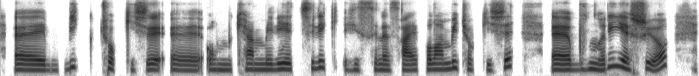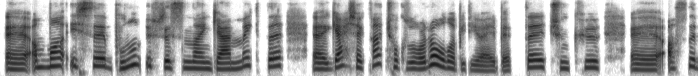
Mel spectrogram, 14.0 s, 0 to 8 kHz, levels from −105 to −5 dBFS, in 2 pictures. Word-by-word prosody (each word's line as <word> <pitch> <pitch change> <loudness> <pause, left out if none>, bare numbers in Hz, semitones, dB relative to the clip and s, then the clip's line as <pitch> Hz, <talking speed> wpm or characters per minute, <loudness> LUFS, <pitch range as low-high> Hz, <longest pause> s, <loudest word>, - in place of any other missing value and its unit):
eee, 170 -2 +3 0.2
birçok 220 -4 -4
kişi, 175 +1 +4
eee, 160 -3 -3
o 180 0 -6
mükemmeliyetçilik 185 +5 -2 0.2
hissine 170 +1 -5
sahip 165 0 0
olan 185 +2 -2
birçok 210 -5 -1
kişi, 205 +11 0 0.4
eee, 175 0 +7
bunları 175 +5 -3
yaşıyor. 245 -7 +4 0.4
Eee, 185 -2 +4
ama, 275 +4 +2
işte, 285 0 +3
bunun 300 +10 0
üstesinden 220 -6 0
gelmek 195 +9 +3 0.2
de, 280 +2 +3 0.3
eee, 195 -1 +5
gerçekten 260 - +3
çok 250 -4 -4
zorlu 205 +10 +2
olabiliyor 185 - 0
elbette. 150 +13 0
Çünkü, 230 +2 -2 0.3
eee, 175 -1 -1
aslında 265 +4 -2
195 Hz, 130 wpm, -23 LUFS, 175-240 Hz, 0.4 s, eee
